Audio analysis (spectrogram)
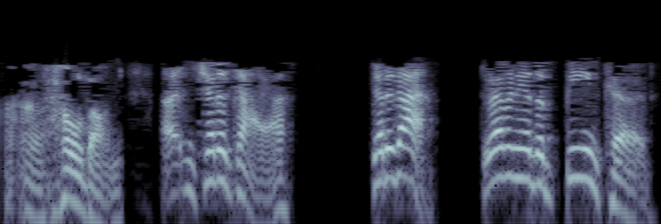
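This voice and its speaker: An actor playing an earnest, easily baffled 1940s general store keeper, in folksy, hesitant, polite old radio comedy style. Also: male voice, a little high, huge pitch swings, normal speed, husky, no echo, full character voice. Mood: helpful, puzzled. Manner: hesitant, folksy, formally polite shop talk. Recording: muffled tinny old telephone line.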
